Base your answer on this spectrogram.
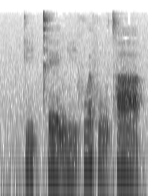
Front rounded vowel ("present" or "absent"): absent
